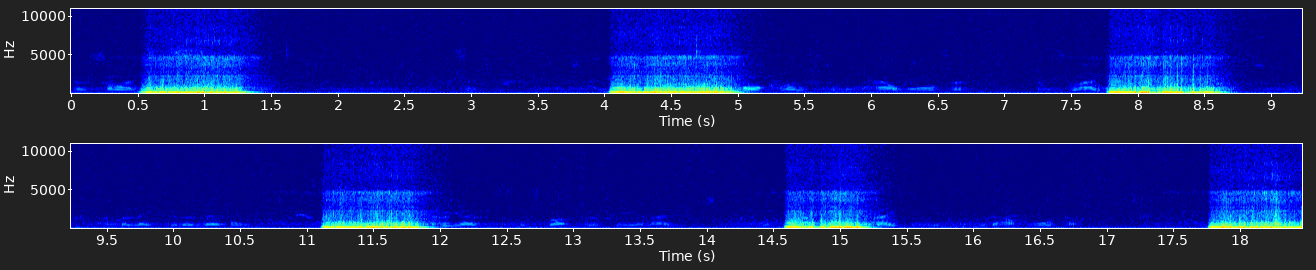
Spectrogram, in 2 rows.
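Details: Man snoring heavily: loud, deep, rattling snores about every 3.5 seconds, roughly 17 per minute, with quiet gaps between.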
